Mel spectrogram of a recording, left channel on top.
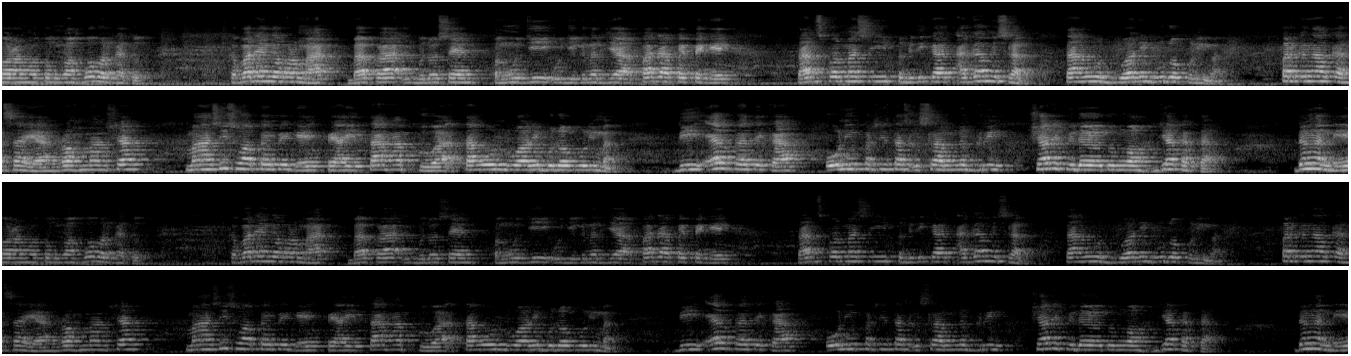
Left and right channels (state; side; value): quieter; right; 13.0 dB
